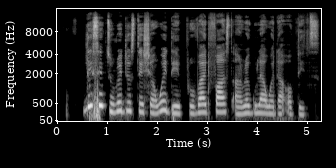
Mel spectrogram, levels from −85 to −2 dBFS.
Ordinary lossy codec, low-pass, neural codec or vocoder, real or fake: none; 14.4 kHz; none; real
